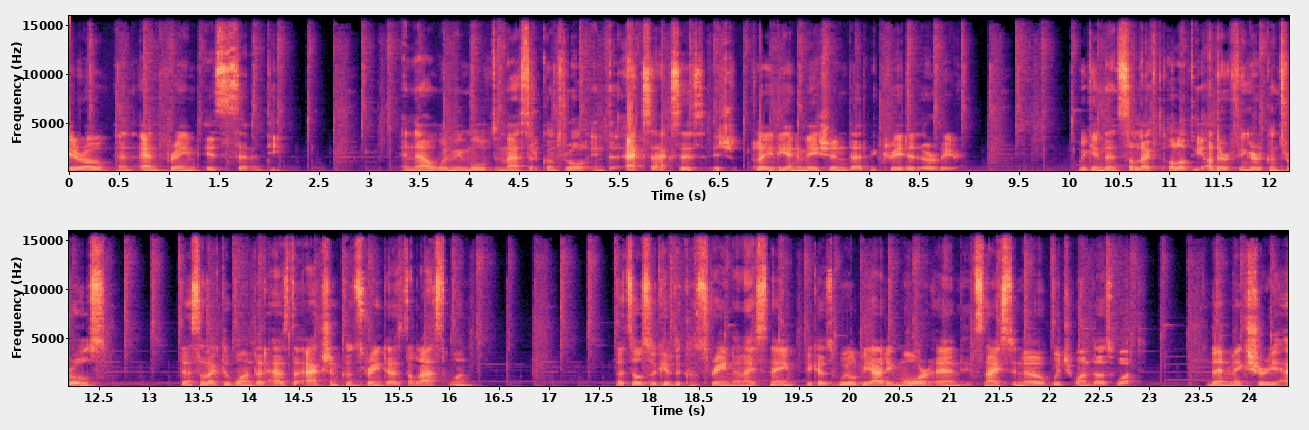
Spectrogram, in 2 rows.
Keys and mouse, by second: 2.6 g, 4.1 alt+z, 4.6 g, 8.7-9.1 drag, 9.3 alt+z, 9.7 shift+drag, 10.5-11.1 drag, 12.3 shift+drag, 13.0-13.6 shift+drag, 14.5-14.8 shift+drag, 15.7-16.0 shift+drag, 16.4 shift+drag, 17.6 click, 18.8-22.6 drag.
